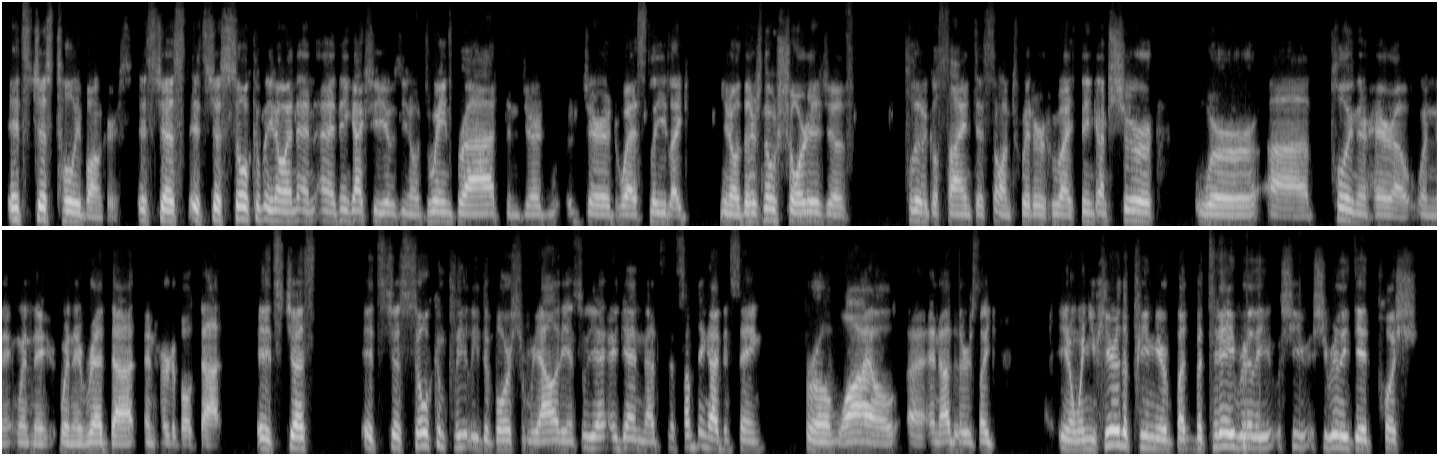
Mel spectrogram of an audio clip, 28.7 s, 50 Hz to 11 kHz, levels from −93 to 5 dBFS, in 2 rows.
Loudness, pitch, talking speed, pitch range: -25 LUFS, 135 Hz, 215 wpm, 125-155 Hz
